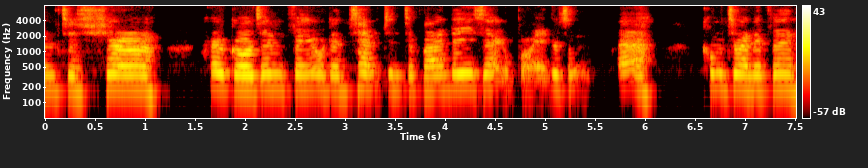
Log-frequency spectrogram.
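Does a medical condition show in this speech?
Yes: cerebral palsy.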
